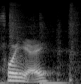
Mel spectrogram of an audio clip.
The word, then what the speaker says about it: foyer: or we've actually eaten dinner here in the foyer just the two of us is somewhere different fourier that's how you say it okay i didn't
